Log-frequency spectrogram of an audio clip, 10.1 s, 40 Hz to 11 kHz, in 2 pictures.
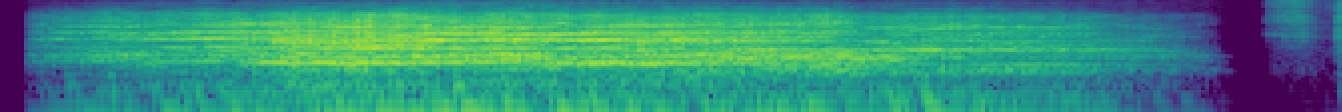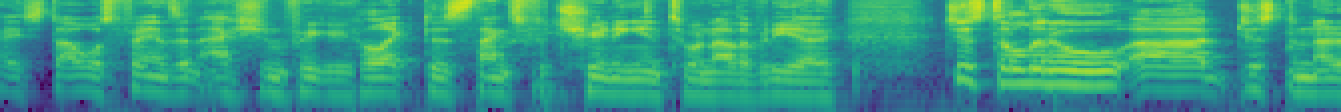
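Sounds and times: dense pitched intro sound effect: 0.1s - 4.6s.

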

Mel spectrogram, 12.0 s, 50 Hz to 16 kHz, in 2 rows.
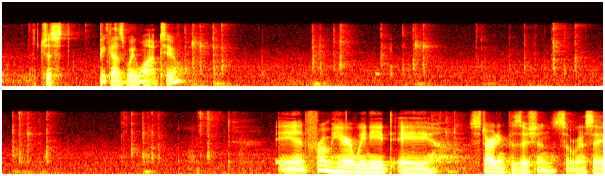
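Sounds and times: computer keyboard typing: 1.8s - 2.4s, 3.1s - 6.6s, 7.2s - 8.2s, 10.4s - 10.6s.

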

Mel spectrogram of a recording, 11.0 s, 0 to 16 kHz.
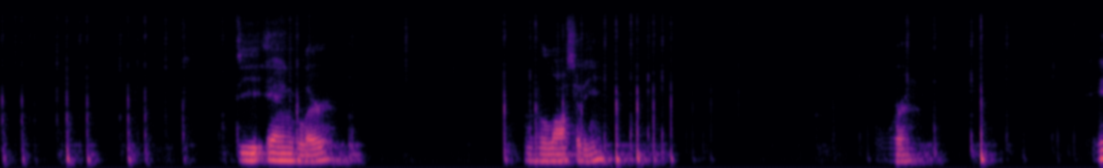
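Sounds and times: stylus tapping on tablet screen: 0.0s - 3.6s, 5.0s - 7.5s, 8.2s - 10.9s.

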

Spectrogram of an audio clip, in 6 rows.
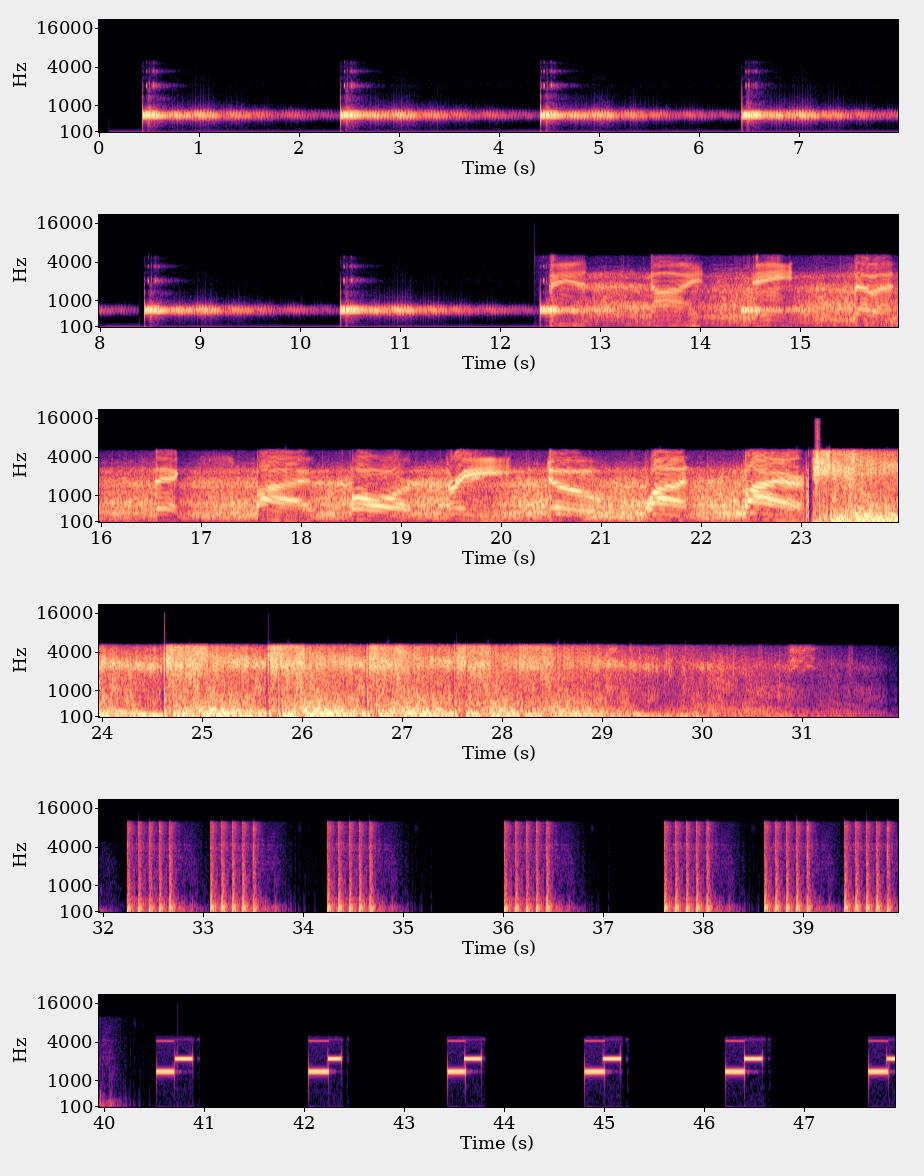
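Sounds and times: sonar pings: 0.4s - 12.8s
gunfire and artillery roar: 12.5s - 35.2s, 36.0s - 37.0s, 37.6s - 40.3s
machine-gun bursts: 23.1s - 29.2s, 32.2s - 35.0s, 36.0s - 36.7s, 37.6s - 40.2s.

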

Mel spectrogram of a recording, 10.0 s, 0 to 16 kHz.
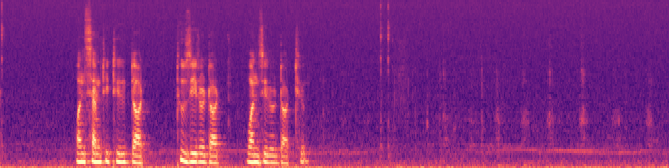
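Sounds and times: soft regular ticking: 5.7s - 10.0s
faint steady tone: 7.0s - 10.0s.

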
